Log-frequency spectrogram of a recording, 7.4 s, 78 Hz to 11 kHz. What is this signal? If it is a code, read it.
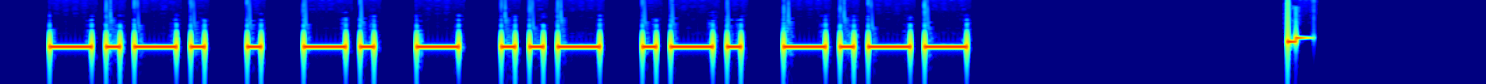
Morse code, heard as a keyed tone, about 17 wpm, 700 Hz. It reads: CENTURY
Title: Sets of 5 Words Encore2 17wpm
